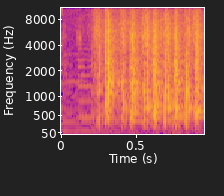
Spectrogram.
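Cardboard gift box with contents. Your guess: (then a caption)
Loose. A round, ornament-shaped cardboard Christmas gift box is shaken, and the loose items inside rattle in a quick run of about seven bright, dry clatters, showing there is more than one thing inside. A faint low hum sits underneath.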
